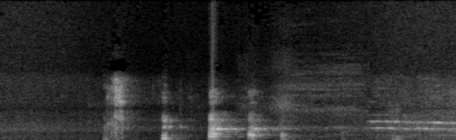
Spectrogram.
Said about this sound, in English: Oh, sorry. Got the cat in my way here. Cat's trying to answer.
